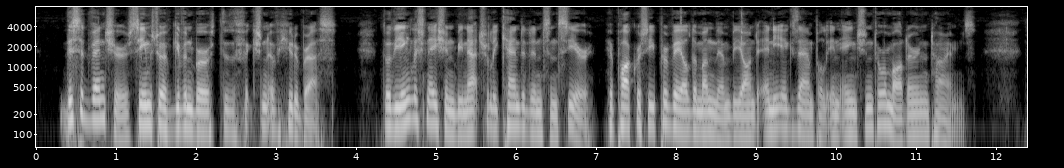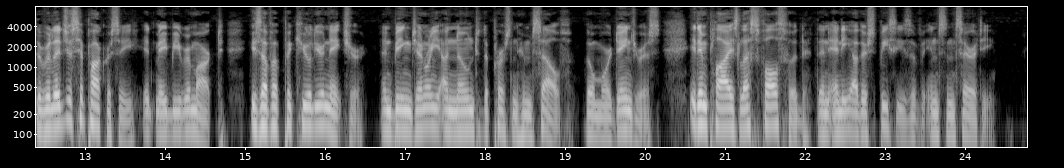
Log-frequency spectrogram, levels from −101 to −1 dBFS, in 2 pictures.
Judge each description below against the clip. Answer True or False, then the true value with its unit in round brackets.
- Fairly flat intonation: False (4.1 semitones)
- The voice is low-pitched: True (110 Hz)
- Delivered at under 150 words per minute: False (160 wpm)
